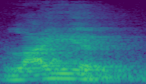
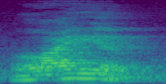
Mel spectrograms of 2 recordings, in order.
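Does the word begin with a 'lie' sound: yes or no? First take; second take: yes; yes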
